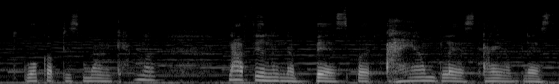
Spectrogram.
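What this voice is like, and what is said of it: Weak, strained voice. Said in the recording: “My voice is kind of out today.”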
